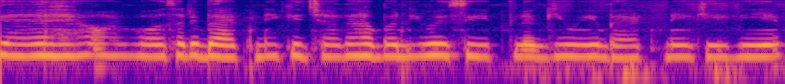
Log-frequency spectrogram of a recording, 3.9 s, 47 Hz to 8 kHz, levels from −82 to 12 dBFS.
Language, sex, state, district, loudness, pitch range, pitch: Hindi, female, Bihar, Patna, -18 LUFS, 255-270 Hz, 260 Hz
